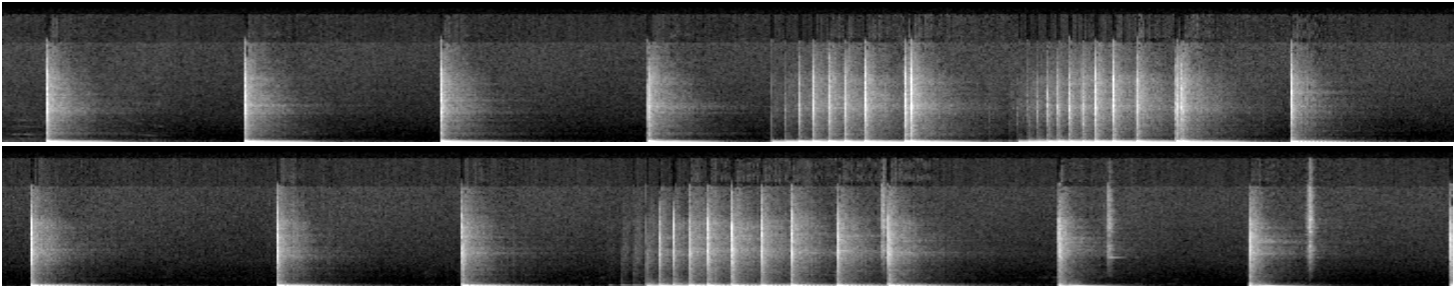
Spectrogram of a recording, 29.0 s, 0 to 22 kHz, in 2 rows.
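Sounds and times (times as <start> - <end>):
booming drum through pa: 20.9 - 23.8, 25.1 - 25.6, 27.0 - 27.6.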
